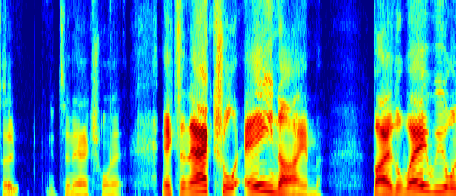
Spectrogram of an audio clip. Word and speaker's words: anime: press release of Japanese anime coming to America, they had to include in the press release to tell the journalists to pronounce it anime and not animes, because the journalists kept saying anime.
